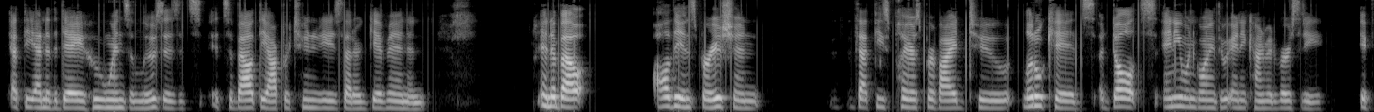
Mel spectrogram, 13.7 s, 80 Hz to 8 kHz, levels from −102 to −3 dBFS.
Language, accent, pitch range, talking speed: English, American, 190-230 Hz, 175 wpm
